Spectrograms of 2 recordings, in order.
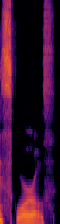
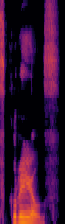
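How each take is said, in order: First: Said in the usual way. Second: Squirrels squeezed toward scrolls, slow; husband's squirrels. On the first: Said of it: "He doesn't say squirrels". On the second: Retold or imitated. Streamer imitating her husband's squirrels for chat. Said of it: "Like he's trying to say scrolls".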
